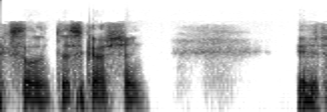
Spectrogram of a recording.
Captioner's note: speaking French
